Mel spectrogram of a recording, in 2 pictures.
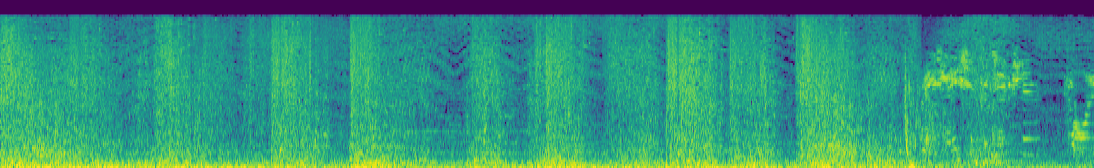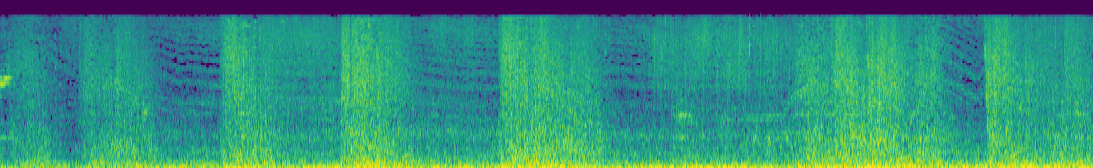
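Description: A mining laser buzzes and crackles in bursts as it cuts into rock.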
